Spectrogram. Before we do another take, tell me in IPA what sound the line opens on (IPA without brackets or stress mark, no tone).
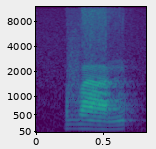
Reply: v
